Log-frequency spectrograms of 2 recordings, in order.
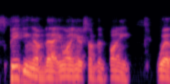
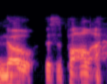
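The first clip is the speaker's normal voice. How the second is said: put-on deep, lower female voice; 3 semitones higher than usual. Retelling a phone call answered by a sister-in-law: imitating Paula's deeper voice. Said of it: "a sister-in-law who has a deeper voice".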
